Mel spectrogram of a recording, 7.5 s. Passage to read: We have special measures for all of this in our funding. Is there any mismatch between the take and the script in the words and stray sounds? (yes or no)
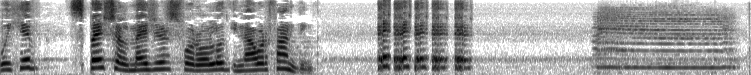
yes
